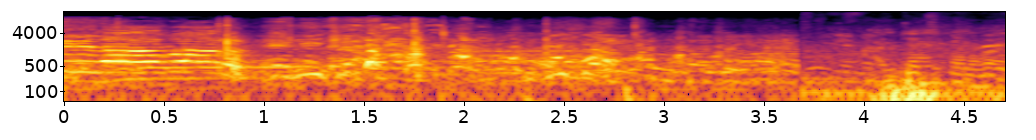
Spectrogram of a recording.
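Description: Several young men laugh and cheer outdoors.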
